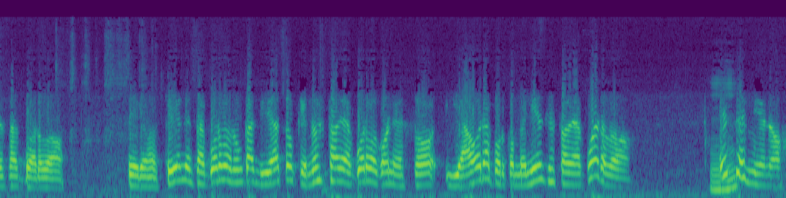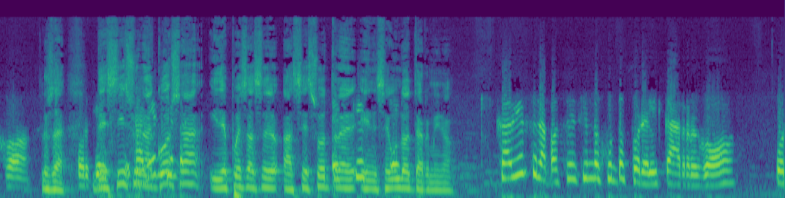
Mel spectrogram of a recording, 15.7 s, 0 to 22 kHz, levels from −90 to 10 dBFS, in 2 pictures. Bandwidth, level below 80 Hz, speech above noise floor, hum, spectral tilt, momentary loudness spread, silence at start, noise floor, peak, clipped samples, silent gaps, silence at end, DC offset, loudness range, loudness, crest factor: 16 kHz; -36 dBFS; 35 dB; none; -5.5 dB/octave; 5 LU; 0 s; -47 dBFS; -2 dBFS; under 0.1%; none; 0 s; under 0.1%; 2 LU; -13 LUFS; 10 dB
